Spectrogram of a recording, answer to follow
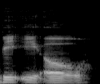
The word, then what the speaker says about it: byw: BYW means life in Welsh, and BEO means Welsh and Scots Gaelic. It means life in Scots Gaelic, and Oh. um, BYW is pronounced Beo, Mm-hmm. as is BEO, Right.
